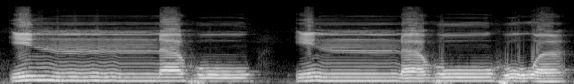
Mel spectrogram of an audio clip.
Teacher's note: ini panjangnya untuk Mad Silah qasirah adalah dua harakat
